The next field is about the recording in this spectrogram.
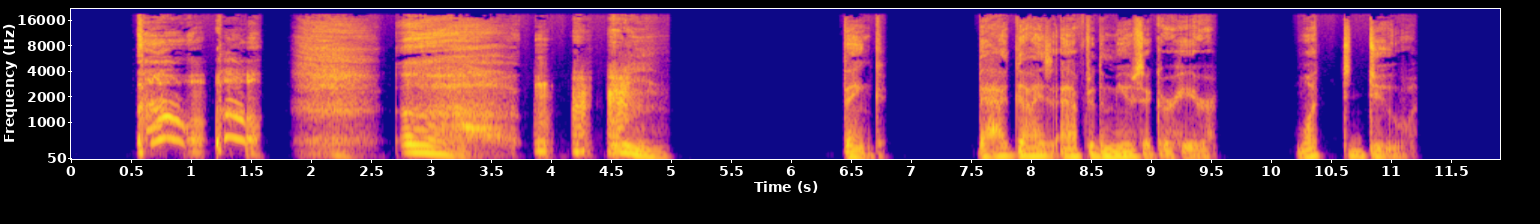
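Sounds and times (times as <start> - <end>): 
raspy throat clearing: 0.6 - 1.6, 2.7 - 5.0
person coughing: 0.6 - 5.0
long breathy exhale: 1.8 - 3.8
speech: 2.8 - 3.3, 7.8 - 9.6, 10.2 - 11.2.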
